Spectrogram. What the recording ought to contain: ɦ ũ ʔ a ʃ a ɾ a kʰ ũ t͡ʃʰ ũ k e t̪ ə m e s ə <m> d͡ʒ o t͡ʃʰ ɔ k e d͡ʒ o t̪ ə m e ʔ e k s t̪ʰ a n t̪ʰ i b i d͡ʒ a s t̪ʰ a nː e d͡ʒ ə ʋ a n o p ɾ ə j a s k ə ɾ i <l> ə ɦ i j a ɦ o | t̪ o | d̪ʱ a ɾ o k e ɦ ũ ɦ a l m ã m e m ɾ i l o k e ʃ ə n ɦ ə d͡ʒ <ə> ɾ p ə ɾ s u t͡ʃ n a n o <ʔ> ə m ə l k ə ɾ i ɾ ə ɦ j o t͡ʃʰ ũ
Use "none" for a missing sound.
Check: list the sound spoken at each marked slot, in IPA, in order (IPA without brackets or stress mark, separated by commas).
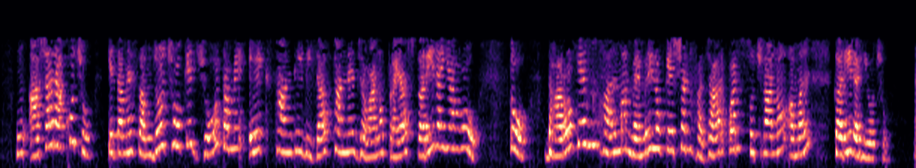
m, ɾ, a, ʔ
